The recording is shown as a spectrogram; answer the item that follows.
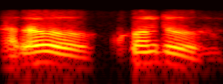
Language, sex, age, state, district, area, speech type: Odia, male, 45-60, Odisha, Balasore, rural, conversation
